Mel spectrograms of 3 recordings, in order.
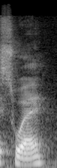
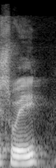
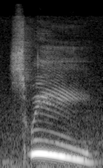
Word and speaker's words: Sui: Okay, we'll say Sway. Or, I'm sorry, Sui. Not Sway. Sui.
